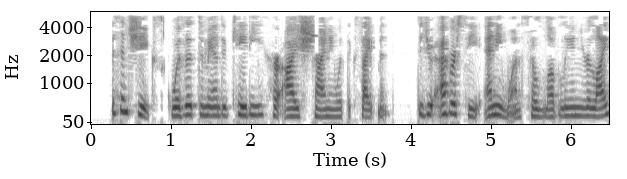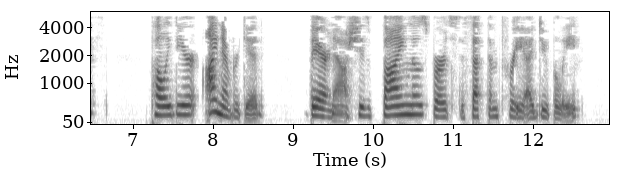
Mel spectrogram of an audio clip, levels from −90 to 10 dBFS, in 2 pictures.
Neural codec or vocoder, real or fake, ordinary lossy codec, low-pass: none; real; MP3, 24 kbps; 5.4 kHz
